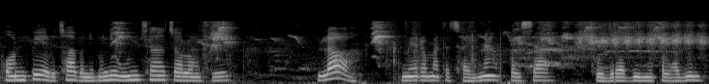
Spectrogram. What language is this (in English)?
Nepali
